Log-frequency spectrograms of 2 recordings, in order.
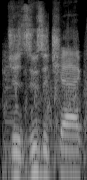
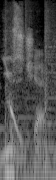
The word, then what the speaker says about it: Juszczyk: I've literally heard everything under the sun, like Juszczyk, Juszczyk. It's pronounced Juszczyk, like you use a check.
